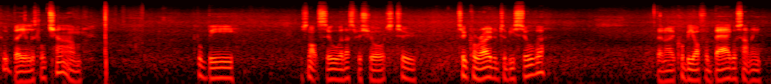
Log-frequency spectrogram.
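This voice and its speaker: A man's voice: sits low, expressive, a little slow, long pauses. Man in casual outdoor commentary, noisy background. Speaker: metal detecting vlogger. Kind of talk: casual running commentary while searching. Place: outdoors on a beach. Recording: clear outdoor background noise.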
